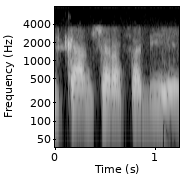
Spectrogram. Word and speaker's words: канцерофобия: И канцерофобия, единственная фобия, которая имеет ударение на фобия, это, собственно, боязнь рака.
